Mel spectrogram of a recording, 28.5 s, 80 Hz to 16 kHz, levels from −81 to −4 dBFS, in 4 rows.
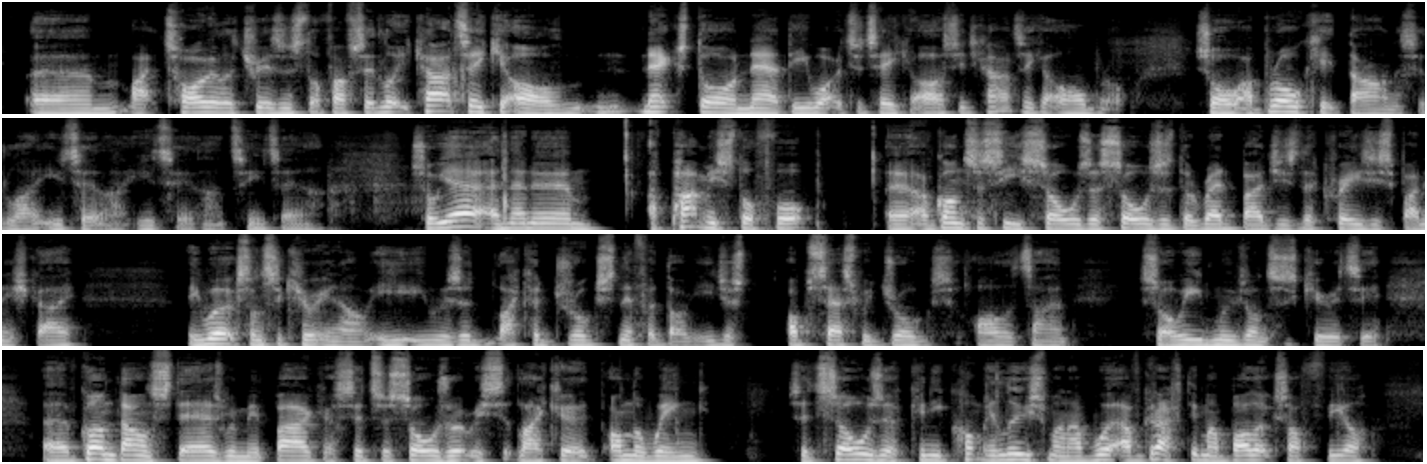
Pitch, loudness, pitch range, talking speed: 145 Hz, -23 LUFS, 140-155 Hz, 280 wpm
